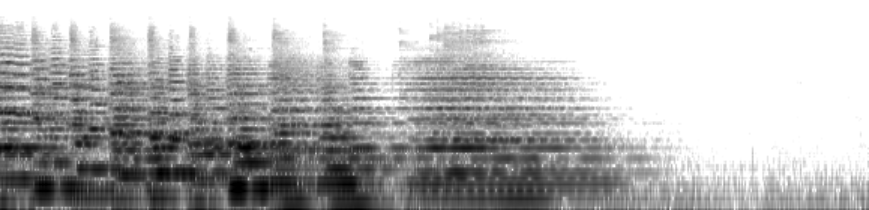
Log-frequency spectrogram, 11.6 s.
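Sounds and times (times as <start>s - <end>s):
minuet: 0.0s - 8.4s.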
